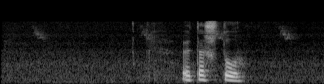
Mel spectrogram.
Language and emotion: Russian, neutral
